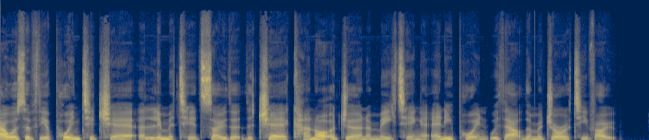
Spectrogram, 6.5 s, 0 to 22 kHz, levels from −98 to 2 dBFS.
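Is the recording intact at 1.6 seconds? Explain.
Yes, the speech at 1.6 seconds plays through intact, with no dropout, click, distortion or other fault at that moment.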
